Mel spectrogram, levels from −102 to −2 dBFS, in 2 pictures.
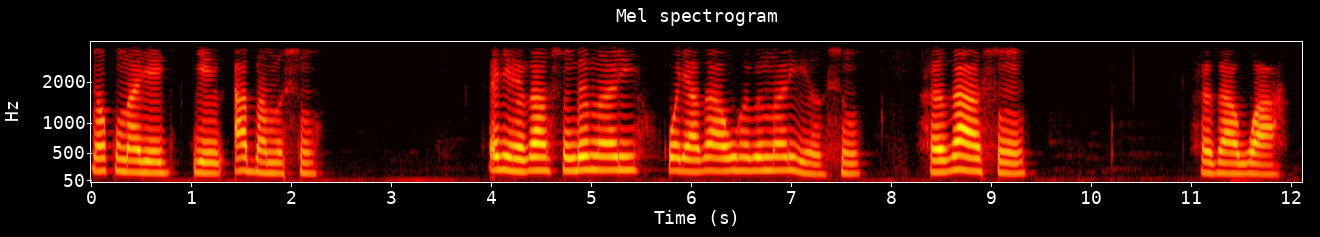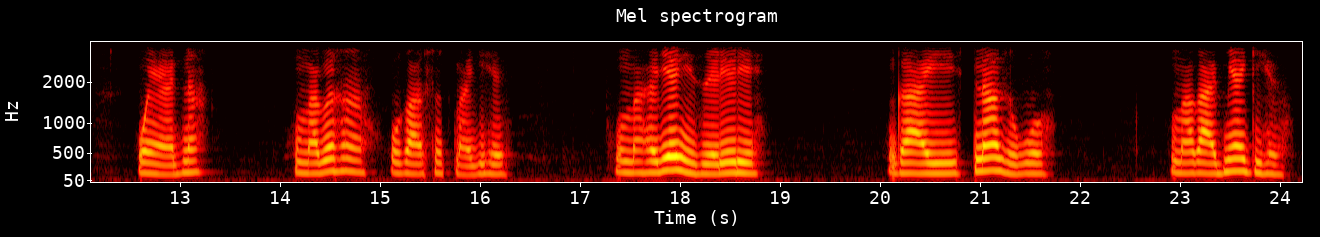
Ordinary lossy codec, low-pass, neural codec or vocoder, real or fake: none; 3.6 kHz; none; real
